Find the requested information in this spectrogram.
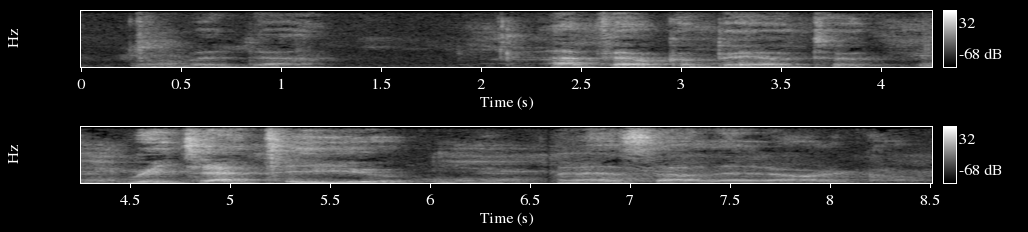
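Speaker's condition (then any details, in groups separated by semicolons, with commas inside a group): ALS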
